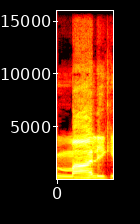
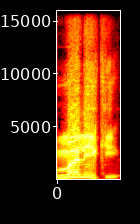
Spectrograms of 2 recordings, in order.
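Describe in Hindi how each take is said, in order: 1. पहला स्वर खींचकर लंबा बोला जाता है। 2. पहला स्वर छोटा है, खींचा नहीं जाता। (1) "हम मा साउंड को जो है स्ट्रेच करते हैं" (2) "वो उस माँ के साउंड को स्ट्रेच नहीं करेंगे"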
